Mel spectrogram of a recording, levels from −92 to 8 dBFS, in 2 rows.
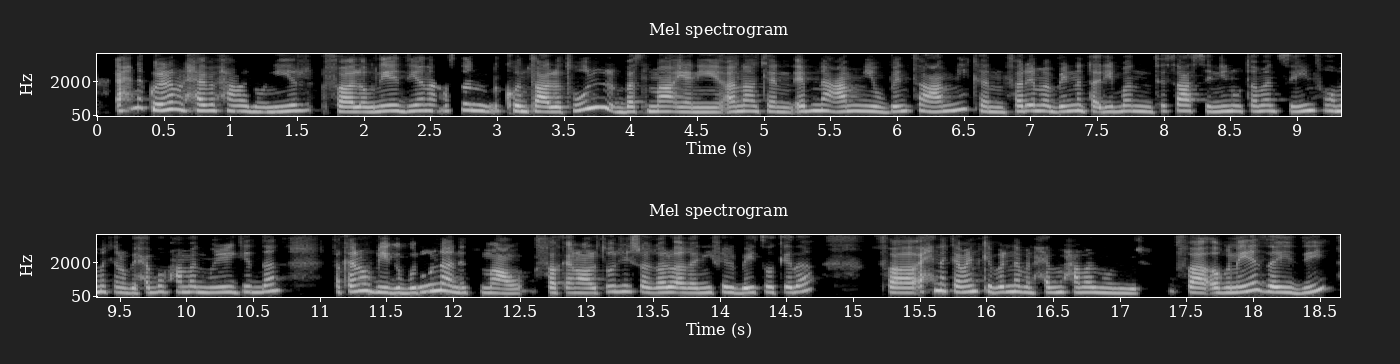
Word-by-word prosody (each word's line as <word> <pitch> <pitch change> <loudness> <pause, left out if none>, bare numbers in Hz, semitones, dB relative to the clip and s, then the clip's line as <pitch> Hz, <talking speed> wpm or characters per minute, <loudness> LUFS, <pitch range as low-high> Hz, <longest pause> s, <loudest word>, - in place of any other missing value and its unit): إحنا 420 0 -1
كُلّنا 310 +2 +4
بنحب 285 -3 +1
محمد 265 -2 -1
مُنير، 245 +6 -2
فالأغنية 230 +2 +2
دي 260 +2 0
أنا 275 -1 0
أصلًا 295 +2 -3 0.2
كنت 255 -2 +2
على 225 -2 +5
طول 285 - +1 0.2
باسمع 235 +1 0
يعني 215 -1 -1
أنا 250 +2 0
كان 240 -3 -4
ابن 270 +3 +2
عمي، 255 0 +1
وبنت 245 +5 -2
عمي 260 +7 +1
كان 235 -7 -3
فرق 255 +6 0
ما 265 - 0
بيننا 250 +3 0
تقريبًا 240 +1 -2
9 260 +2 -1
سنين 250 -1 -2
و8 255 +1 -3
سنين، 255 +2 0
فهُم 270 -2 -2
كانوا 245 -3 -5
بيحبوا 240 +4 -3
محمد 255 0 -3
مُنير 245 +1 -1
جدًا، 265 +5 -2 0.4
فكانوا 300 +3 +1
بيجبرونا 255 +5 +2
نسمعه، 225 -4 -1
فكانوا 230 -3 -2
على 225 0 0
طول 275 +4 -4
يشغَّلوا 250 -3 +2
أغانيه 230 +1 0
في 240 - -4
البيت 235 0 +2
وكده، 255 +6 0 0.5
فإحنا 255 +7 +2
كمان 275 -1 +1
كبرنا 265 0 +1
بنحب 245 -1 -2
محمد 245 0 0
مُنير. 215 -3 -1 0.3
فأغنية 240 +5 +2
زي 255 -6 +4
دي 245 - 0
250 Hz, 175 wpm, -24 LUFS, 235-270 Hz, 0.5 s, على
